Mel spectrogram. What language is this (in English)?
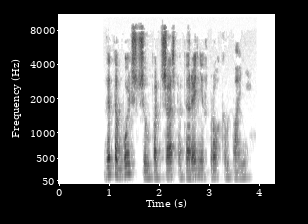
Belarusian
